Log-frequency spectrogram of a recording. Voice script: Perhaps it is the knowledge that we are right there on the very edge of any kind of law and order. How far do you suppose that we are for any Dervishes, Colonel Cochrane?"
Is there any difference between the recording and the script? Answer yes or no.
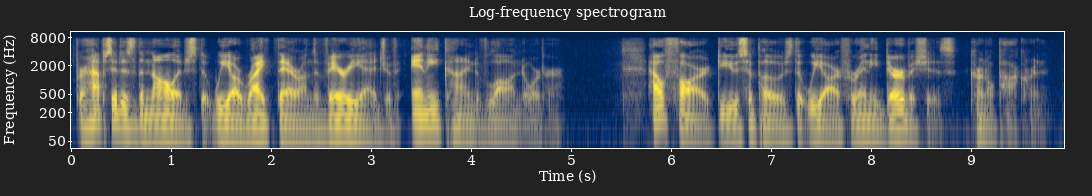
no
